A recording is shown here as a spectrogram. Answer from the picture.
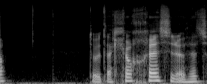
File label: "lloches", Welsh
